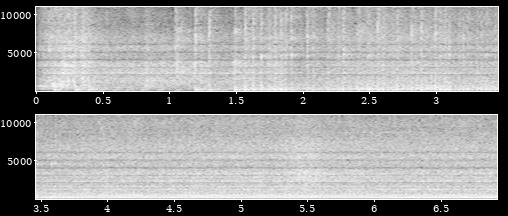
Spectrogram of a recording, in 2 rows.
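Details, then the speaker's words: 4HP horizontal Briggs & Stratton, carburetor leaks now acceptable, about half throttle: it clatters, then settles into a smooth steady buzz with no surging or missing. Coughs slightly, then takes off when throttled up; mixture near right; normal running. "what i like about it is that when i throttle it back up from low rpm to high rpm it just coughs a tiny bit and then it takes off so that tells me that my mixture sitting is within a hair of uh of being good"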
